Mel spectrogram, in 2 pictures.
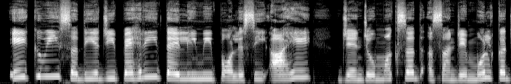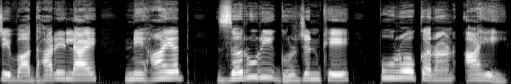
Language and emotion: Sindhi, neutral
